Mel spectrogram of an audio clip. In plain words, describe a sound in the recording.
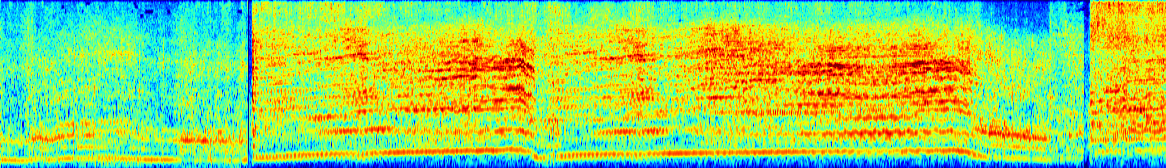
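A racing car engine roars, rising in pitch and dropping sharply at each gear change.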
